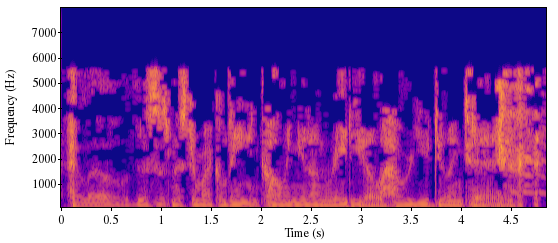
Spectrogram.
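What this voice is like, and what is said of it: Put-on radio announcer voice. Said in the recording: “Trying out my radio voice. ... I think Ian just implied that your radio voice sounded a little gay.”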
